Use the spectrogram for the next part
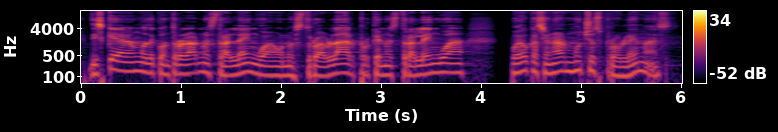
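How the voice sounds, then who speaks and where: A man's voice: medium pitch, moderate pace. A man preaching a sermon in a conversational way, slipping into other voices to act out quoted speech. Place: church.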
